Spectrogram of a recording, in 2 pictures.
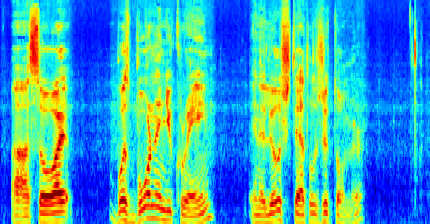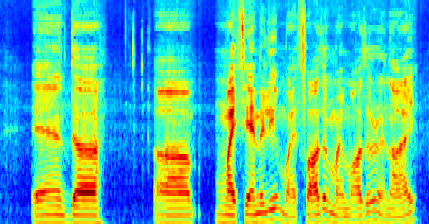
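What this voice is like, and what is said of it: Non-American accent. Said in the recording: “Obviously, by my accent, I am not American by birth”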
